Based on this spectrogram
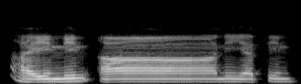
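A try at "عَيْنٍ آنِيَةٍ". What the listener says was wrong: ఇది కరెక్ట్. మీకు 100 సార్లు చదవాలనే భయం పట్టుకుని చక్కగా చదివారు, అవునా?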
